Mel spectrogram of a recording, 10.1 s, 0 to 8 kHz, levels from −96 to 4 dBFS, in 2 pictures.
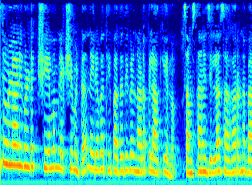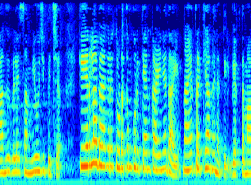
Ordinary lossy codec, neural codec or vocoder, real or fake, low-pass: none; none; real; none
